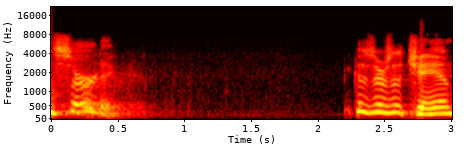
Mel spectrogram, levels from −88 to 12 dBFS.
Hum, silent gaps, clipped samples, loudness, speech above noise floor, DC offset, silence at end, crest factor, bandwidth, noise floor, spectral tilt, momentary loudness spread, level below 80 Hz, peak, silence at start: none; none; under 0.1%; -19 LUFS; 50 dB; under 0.1%; 0 s; 20 dB; 8.4 kHz; -68 dBFS; -5 dB/octave; 16 LU; -66 dBFS; 0 dBFS; 0 s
